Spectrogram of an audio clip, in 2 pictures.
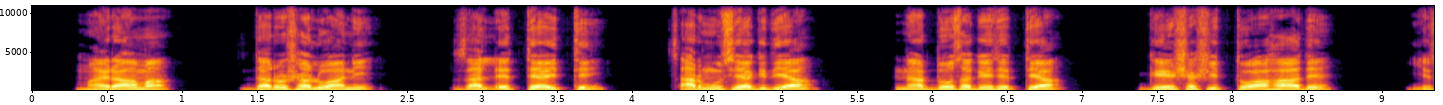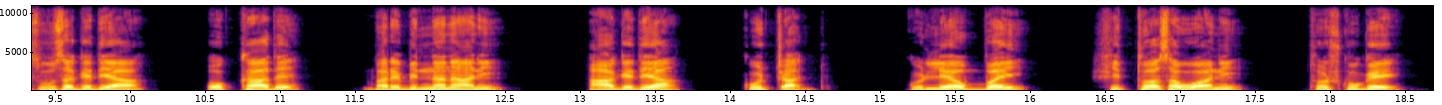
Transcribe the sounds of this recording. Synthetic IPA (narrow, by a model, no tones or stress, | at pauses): mɐjɾaːmɐ | d̪ɐɾɔʃ̬ɐlʊwaːn | zɐlʔɛt̪ːɪjɐjt̪ːɪ | t͡sʼɐɾmʊs̬ɪjaːɡɪd̪ɪjaː | nɐɾd̪o̞ːs̬ɐɡe̞ːt̪ɛt̪ːɪjaː | ɡe̞ːʃːɐʃɪt̪ːʊwaːɦaːd̪ɛ | jɛ̰suːs̬ɐɡɛd̪ɪjaː | ɔkːaːd̪ɛ | bɐɾɛbɪnːɐnaːn | aːɡɛd̪ɪjaː | kʼʊt͡ʃʼːaːd̪ | ɡ̥ɔlːɪjaːʊbːɐj | ʃɪt̪ːʊwaːsɐwwaːn | t̪ɔʃkʊɡe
